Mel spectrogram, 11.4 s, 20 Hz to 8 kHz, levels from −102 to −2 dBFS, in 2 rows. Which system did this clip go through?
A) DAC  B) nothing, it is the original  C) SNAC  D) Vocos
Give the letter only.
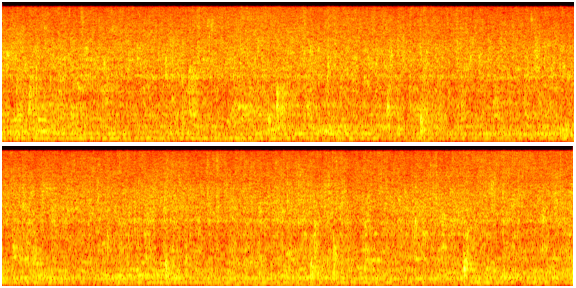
B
